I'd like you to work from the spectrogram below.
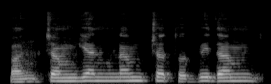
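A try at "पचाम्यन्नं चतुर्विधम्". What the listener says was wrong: Pacha. It's Pacha, not Pancha. Pachamyannam Chaturvidham.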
